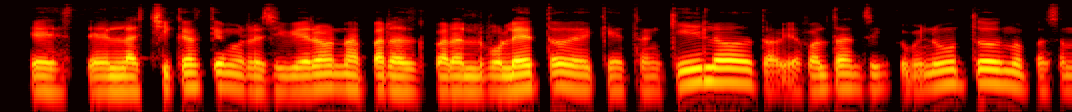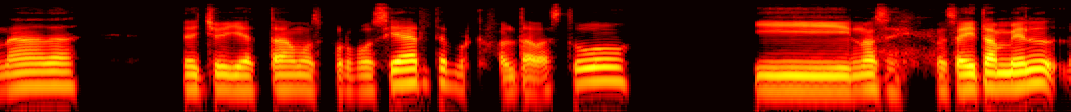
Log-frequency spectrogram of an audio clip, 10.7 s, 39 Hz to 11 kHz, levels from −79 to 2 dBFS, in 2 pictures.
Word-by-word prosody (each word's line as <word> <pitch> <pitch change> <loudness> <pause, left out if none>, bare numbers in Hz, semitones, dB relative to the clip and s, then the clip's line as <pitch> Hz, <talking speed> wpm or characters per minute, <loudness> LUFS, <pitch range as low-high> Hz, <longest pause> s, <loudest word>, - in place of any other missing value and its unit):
Este, 120 0 -2
las 120 -1 +1
chicas 140 +2 -2
que 150 - 0
me 135 - -3
recibieron 125 +3 -1
a 130 - -1
para 125 -1 +1
el 115 - -2
para 120 0 +1
el 120 0 -3
boleto, 130 +4 +3
de 130 -3 -1
que 120 0 -8
tranquilo, 170 +9 +1
todavía - - -6
faltan 130 +1 -3
5 130 +2 -10
minutos, 165 +3 0
no 145 -3 -3
pasa 115 +1 -11
nada. 150 +2 0 0.5
De 130 - -1
hecho, 130 +2 -2
ya 125 -1 +2
estábamos 130 0 -1
por - - -8
vocearte 165 +7 +2
porque 130 - -15
faltabas 110 - -4
tú. 185 +1 +1 0.6
Y 125 -1 +3
no 130 +1 +3
sé, 115 -3 -10
o 120 - -4
sea 130 - +5
y - - +7
también,, 145 +4 +6
130 Hz, 215 wpm, -24 LUFS, 120-150 Hz, 0.6 s, y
